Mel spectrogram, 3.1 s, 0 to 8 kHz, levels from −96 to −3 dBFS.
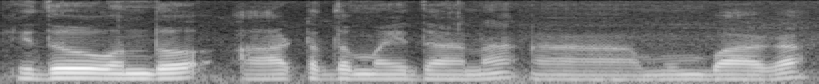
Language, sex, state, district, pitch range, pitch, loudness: Kannada, male, Karnataka, Shimoga, 115-135 Hz, 120 Hz, -17 LUFS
